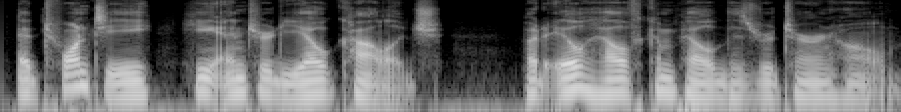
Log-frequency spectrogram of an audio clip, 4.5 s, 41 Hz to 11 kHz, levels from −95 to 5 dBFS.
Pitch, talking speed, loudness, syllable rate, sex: 100 Hz, 175 wpm, -20 LUFS, 5.4 syllables/s, male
